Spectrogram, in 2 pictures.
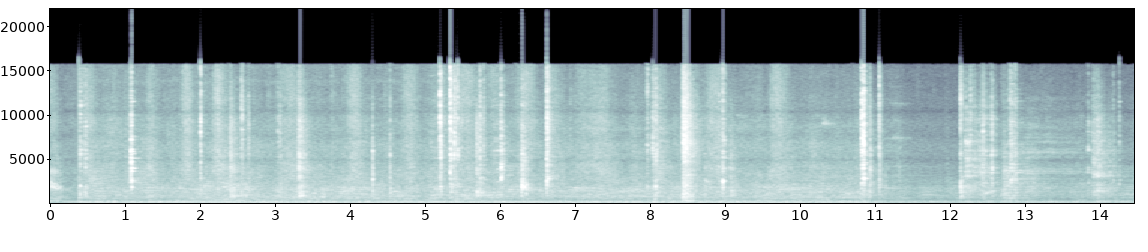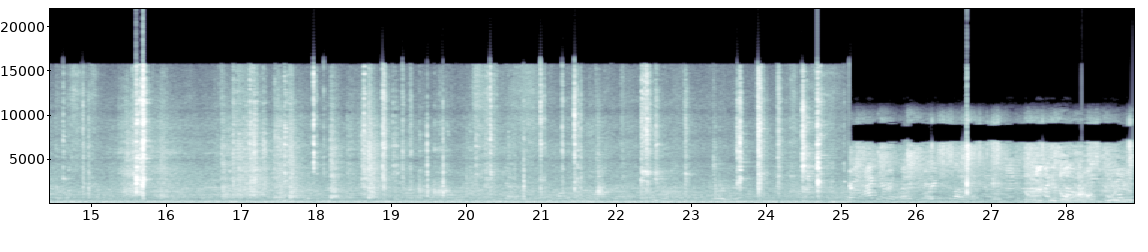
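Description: Metal serving tongs and lids clinking against stainless-steel dim sum steamer baskets and a plate, in scattered sharp clicks, over a steady low hum and background chatter. The hum drops away near the end.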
